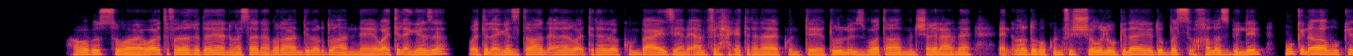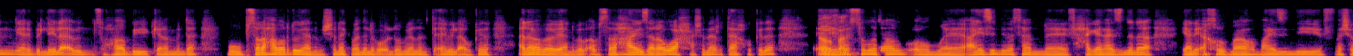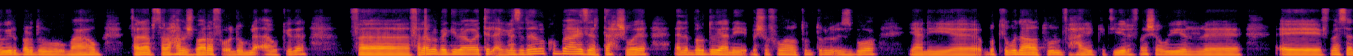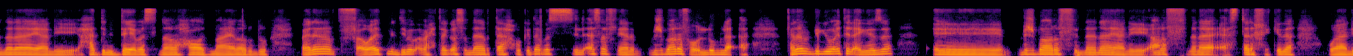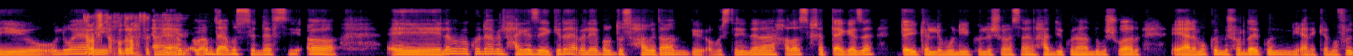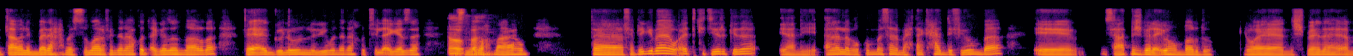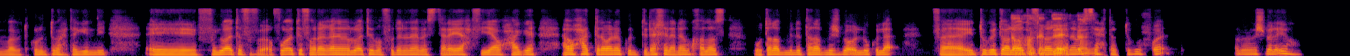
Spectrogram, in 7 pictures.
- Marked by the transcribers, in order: tapping
- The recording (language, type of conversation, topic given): Arabic, advice, إزاي أوازن بين وقت فراغي وطلبات أصحابي من غير توتر؟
